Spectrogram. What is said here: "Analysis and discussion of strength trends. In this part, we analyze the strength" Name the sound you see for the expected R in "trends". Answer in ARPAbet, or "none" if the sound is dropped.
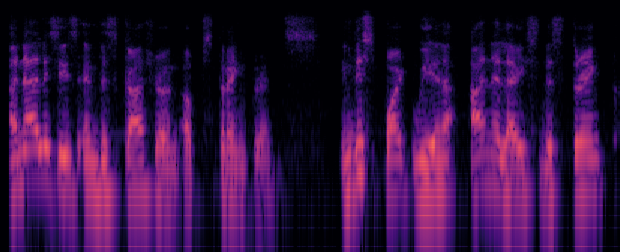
none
